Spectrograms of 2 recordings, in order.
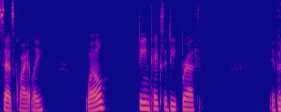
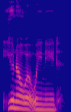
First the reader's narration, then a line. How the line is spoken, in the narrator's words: he asks roughly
